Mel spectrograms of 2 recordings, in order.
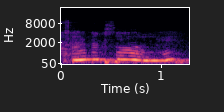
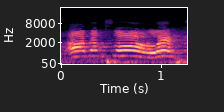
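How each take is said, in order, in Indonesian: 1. Dipanggil dengan suara kecil dan pelan. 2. Dipanggil dengan lantang dan semangat.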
